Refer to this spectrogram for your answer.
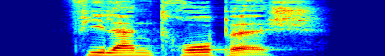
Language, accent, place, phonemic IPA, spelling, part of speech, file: German, Germany, Berlin, /filanˈtʁoːpɪʃ/, philanthropisch, adjective, De-philanthropisch.ogg
- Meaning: philanthropic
